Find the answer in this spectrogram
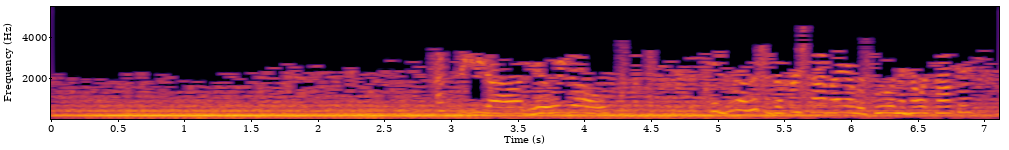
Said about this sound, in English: Hey, you know, this is the first time I ever flew in a helicopter. This seems to be much different than flying in an ordinary airplane. This thing flies a lot faster than I ever thought it would.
